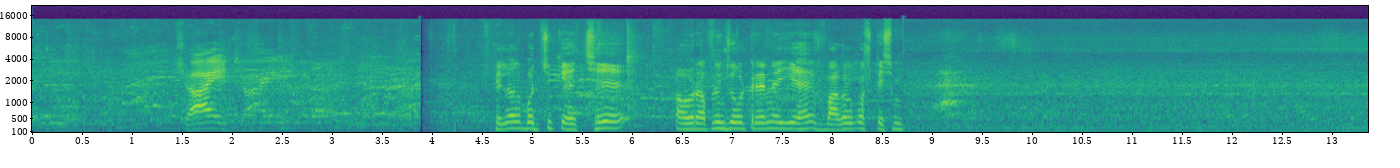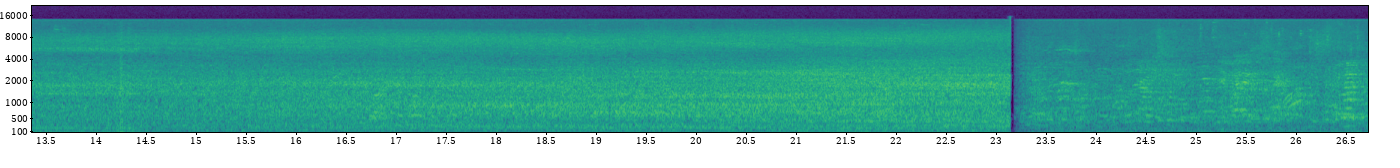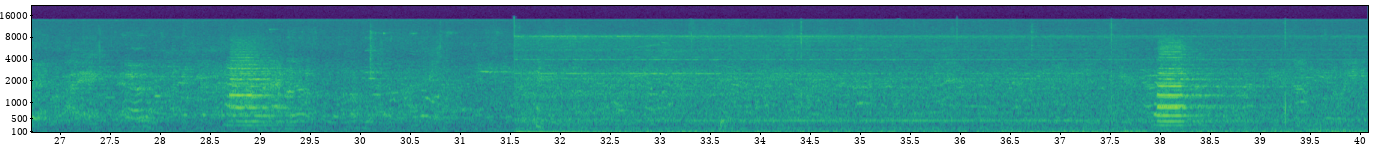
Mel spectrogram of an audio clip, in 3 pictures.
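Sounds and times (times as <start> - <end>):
train rumbling past: 6.0 - 40.0
short train horn toot: 28.6 - 29.3, 37.9 - 38.8
low hum: 31.5 - 40.0.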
